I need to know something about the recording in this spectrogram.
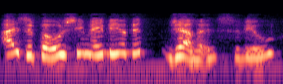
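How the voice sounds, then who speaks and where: A woman voicing a fond, lonely elderly rich woman who speaks gently and slowly, in a 1940s radio drama on a muffled old broadcast. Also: high-pitched, gravelly, no echo. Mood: doting. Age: older. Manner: gentle, doting, slow.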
